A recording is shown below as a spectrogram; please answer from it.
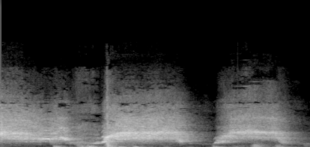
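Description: A person screaming: three long, loud, high-pitched screams one after another, the first already under way and ending about a second in.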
